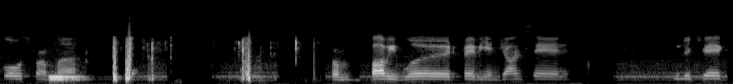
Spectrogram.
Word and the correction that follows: Pulisic: uh, or whatever you say his name, uh, Julian Green. Pulisic and uh, and uh, and uh, and uh, Julian Green.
